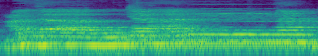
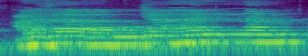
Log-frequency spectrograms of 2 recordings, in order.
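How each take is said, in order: No difference in how they are said.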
